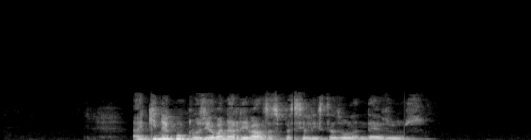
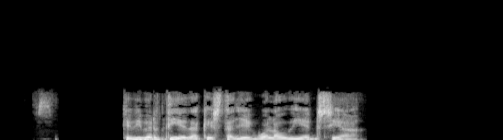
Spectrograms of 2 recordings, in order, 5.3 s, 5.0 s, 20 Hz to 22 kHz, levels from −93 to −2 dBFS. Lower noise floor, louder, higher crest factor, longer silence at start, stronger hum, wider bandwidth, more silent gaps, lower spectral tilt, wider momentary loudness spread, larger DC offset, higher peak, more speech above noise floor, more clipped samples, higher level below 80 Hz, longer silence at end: second, -83 dBFS vs under -90 dBFS; second, -24 LUFS vs -16 LUFS; about the same, 18 dB vs 18 dB; first, 1.35 s vs 0.4 s; neither; second, 7.2 kHz vs 8.2 kHz; second, none vs 0.62-1.23 s; first, -6.5 dB/octave vs -4.5 dB/octave; second, 12 LU vs 20 LU; neither; second, -8 dBFS vs -2 dBFS; second, 59 dB vs over 74 dB; neither; second, -66 dBFS vs -58 dBFS; second, 1.1 s vs 1.45 s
